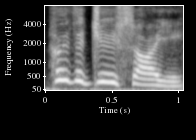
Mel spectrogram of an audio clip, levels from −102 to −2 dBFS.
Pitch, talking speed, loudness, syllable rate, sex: 250 Hz, 290 wpm, -12 LUFS, 7.8 syllables/s, female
